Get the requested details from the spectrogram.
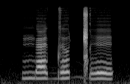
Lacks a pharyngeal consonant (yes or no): yes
